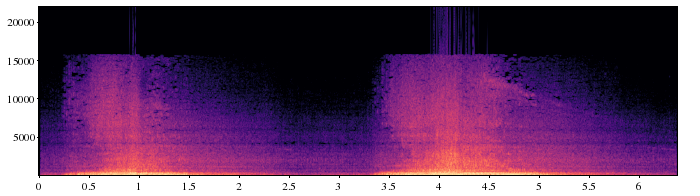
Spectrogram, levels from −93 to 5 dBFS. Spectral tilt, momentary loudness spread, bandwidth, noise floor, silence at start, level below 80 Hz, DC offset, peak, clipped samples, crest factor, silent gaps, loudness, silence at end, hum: -7 dB/octave; 22 LU; 14 kHz; -45 dBFS; 0.25 s; -40 dBFS; under 0.1%; 0 dBFS; 0.2%; 12 dB; none; -11 LUFS; 0.7 s; none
